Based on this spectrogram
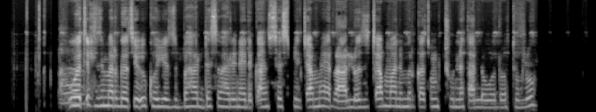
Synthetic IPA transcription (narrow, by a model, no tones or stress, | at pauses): wɔt͡sʼiħzɨmɐɾɡɐt͡sʼiʔukʰojːozɨbːaɦald̪ɐsβahalinajd̪ɐkʼansespilt͡ʃʼamːajɪrːaʔalːozɨt͡ʃʼamːanɨmɨɾɡat͡sʼumt͡ʃʰuwunːɐt̪alːɐwɔd̪ot̪ʰɨβlu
